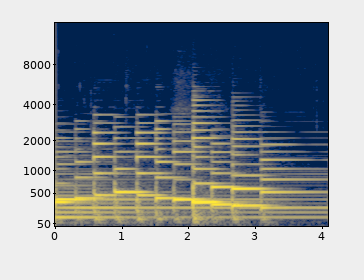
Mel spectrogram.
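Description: Digital piano: a held low chord under a melody of single notes, about three a second, moving up and down, the last notes left to ring and fade.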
